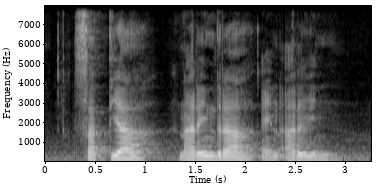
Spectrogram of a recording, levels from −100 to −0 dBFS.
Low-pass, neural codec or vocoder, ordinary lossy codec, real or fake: none; codec, 16 kHz, 16 kbps, FreqCodec, larger model; none; fake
